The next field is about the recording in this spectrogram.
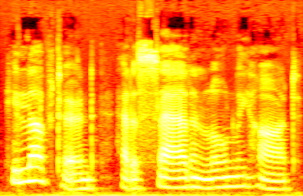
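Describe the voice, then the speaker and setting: An actress playing a composed, educated woman in a radio play, speaking in a measured, reflective way. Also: very deep voice, sing-song, darkish tone, highs cut off, exaggerated voice. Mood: reflective, wistful. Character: composed, educated woman narrating, inhabiting a poor daughter. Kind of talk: radio play narration and dialogue.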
